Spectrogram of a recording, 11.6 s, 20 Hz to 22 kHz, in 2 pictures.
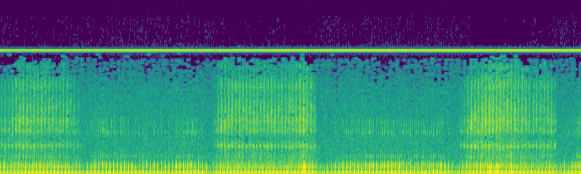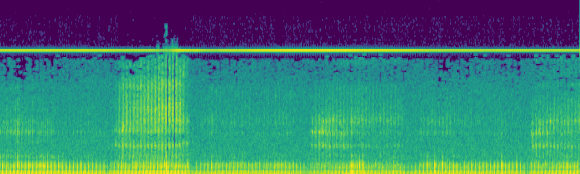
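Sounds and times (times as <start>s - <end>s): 
domestic cat purring: 0.0s - 11.6s.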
